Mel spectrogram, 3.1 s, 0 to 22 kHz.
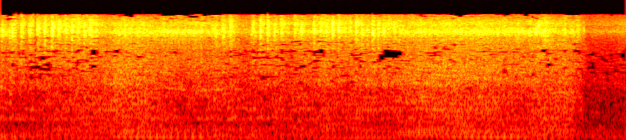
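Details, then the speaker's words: Honda Beat eSP scooter with error code 52, revving on throttle; revs rise unevenly and chop in and out, hesitation and lack of initial pull; engine stutter on throttle. "Nah itu ya terasa nyendat-nyet berebet-brebet loh"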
